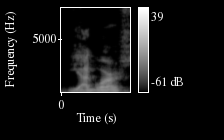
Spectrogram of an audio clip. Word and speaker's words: Jaguars: Jaguars? Jaguars, yeah, that's how you pronounce it.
